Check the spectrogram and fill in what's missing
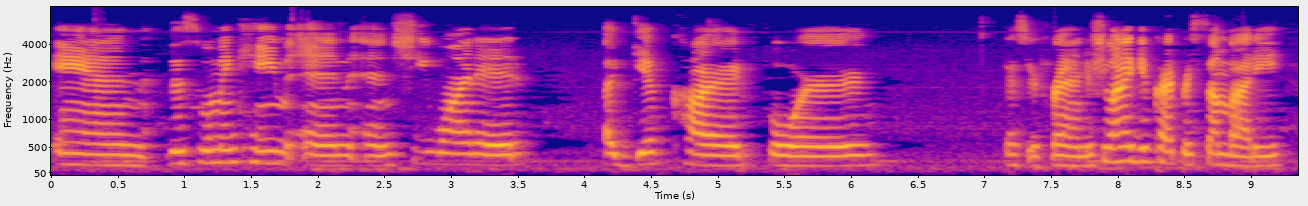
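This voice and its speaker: A young woman as a podcast guest, telling a work story in relaxed casual chat. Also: fairly low pitch, slow pace. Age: young adult. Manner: relaxed storytelling with quoted dialogue. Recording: dull lo-fi podcast audio.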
